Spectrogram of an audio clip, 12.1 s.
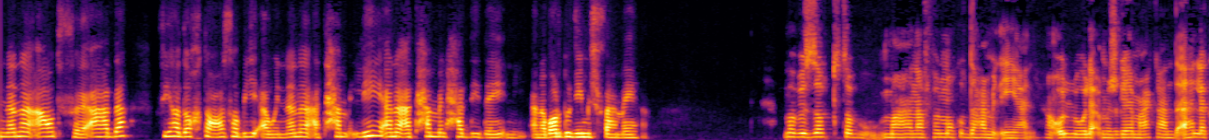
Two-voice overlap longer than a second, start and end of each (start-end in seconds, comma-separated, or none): none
